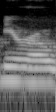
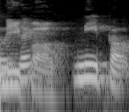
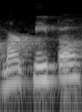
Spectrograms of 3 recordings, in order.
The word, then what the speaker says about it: Mark Nepo: Mark Nero was fighting cancer when he wrote this, and it's beautiful. So Nepo. Mark Nepo. Did I say it wrong? Nemo. I said Nemo.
